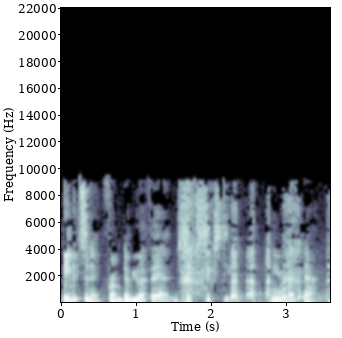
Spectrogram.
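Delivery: radio station announcer delivery. A podcast guest introducing himself on air, in a radio announcer voice. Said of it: "Should I do my radio voice?".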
